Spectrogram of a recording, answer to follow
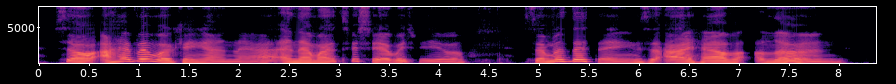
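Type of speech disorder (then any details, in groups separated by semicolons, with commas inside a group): Bulbar dysarthria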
